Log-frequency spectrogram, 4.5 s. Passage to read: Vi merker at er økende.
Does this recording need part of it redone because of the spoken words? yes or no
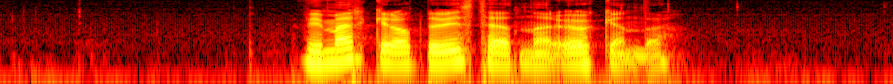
yes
